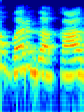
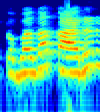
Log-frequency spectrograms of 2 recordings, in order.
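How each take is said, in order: First: वर्गाकार as "var-gaa-kaar", r before the g; correct pronunciation. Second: वगाकार as "va-gaa-kaarr", r only at the end; wrong pronunciation. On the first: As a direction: give the right reading वर्गाकार, r closing "var". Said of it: "वगाकार नहीं होता". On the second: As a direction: misread it as वगाकार, leaving no r before g. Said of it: "नहीं होता". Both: Shown as a demonstration.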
